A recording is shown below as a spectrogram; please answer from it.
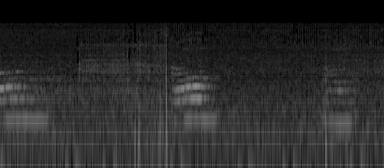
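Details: Bengal cat giving three soft, short meows, each a steady tone with a slight bend, spaced about two seconds apart, over low room hiss with a few faint clicks.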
